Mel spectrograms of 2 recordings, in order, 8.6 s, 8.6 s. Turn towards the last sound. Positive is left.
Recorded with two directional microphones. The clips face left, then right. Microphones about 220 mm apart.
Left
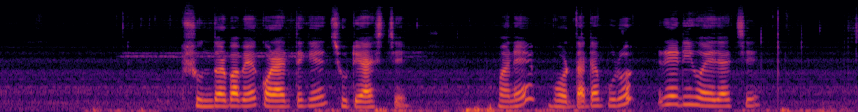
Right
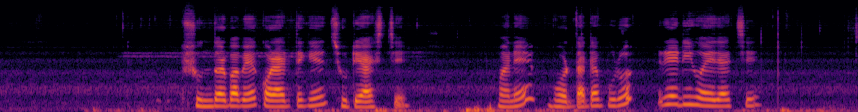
turn(degrees=-25)  # may be behind; listen again after turning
